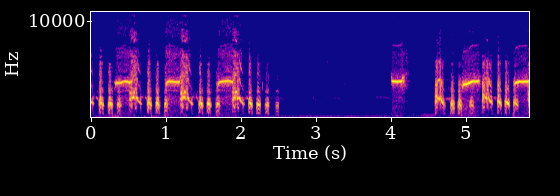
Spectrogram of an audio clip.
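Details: Grey francolin calling in bursts of harsh, high whistled and squeaky notes, broken by a silent gap of about one and a half seconds before the phrases return.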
